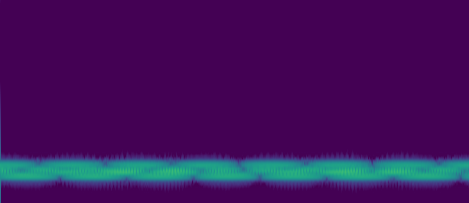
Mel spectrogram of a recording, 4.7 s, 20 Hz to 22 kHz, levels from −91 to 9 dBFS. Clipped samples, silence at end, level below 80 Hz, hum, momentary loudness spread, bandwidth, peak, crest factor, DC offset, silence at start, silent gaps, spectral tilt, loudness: under 0.1%; 0 s; under -90 dBFS; none; 3 LU; 0.9 kHz; -18 dBFS; 12 dB; under 0.1%; 0 s; none; 24 dB/octave; -31 LUFS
